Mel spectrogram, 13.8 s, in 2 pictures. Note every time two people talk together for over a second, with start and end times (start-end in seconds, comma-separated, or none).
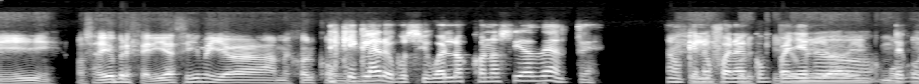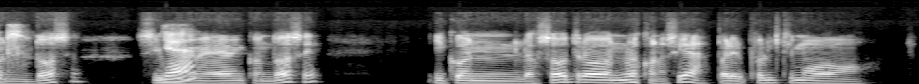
5.0-7.1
